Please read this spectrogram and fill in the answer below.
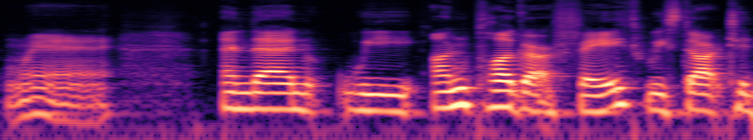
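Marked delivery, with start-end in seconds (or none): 0.0-0.5 deflated meh. Pretend. Giving up, deflated.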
